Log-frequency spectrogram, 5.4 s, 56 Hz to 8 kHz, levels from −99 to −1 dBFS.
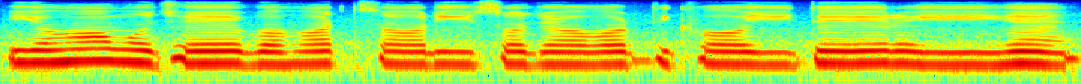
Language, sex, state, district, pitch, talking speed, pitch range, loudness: Hindi, female, Madhya Pradesh, Katni, 190 Hz, 100 wpm, 185-200 Hz, -13 LUFS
